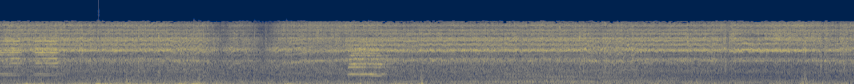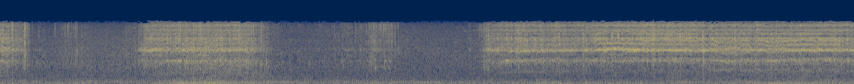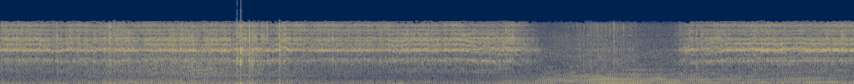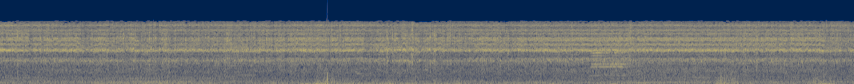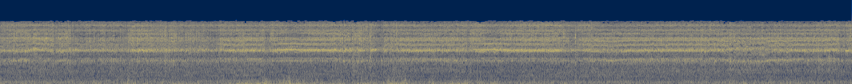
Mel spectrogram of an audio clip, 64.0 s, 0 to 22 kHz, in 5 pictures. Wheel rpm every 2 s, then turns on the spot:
160, 130, 130, 160, 160, 160, 90, 50, 70, 10, 130, 160, 160, 160, 160, 160, 120, 10, 140, 160, 160, 160, 160, 160, 160, 160, 160, 160, 160, 160, 160, 160.
none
